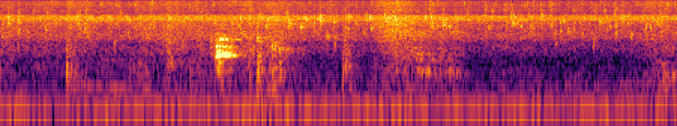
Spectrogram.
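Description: A few faint shuffles and soft clicks of sneakers and loaded barbell plates as a lifter steps back from a squat rack with the bar on his back, over a steady low hum.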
